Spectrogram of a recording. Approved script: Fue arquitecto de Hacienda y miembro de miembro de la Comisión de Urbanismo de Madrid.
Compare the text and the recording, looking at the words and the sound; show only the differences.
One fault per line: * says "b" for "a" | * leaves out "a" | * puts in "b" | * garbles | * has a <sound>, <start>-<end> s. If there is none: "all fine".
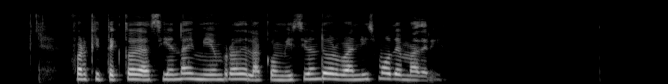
* leaves out "miembro de"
